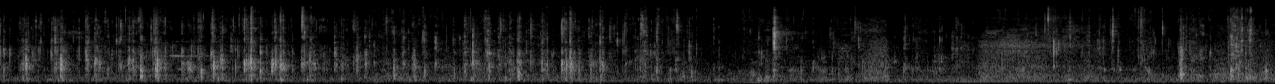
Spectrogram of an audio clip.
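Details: Raw-fed pack dogs eating, a dense rapid stream of small crackling bites and wet smacking, busier in the first half and easing toward the end.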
